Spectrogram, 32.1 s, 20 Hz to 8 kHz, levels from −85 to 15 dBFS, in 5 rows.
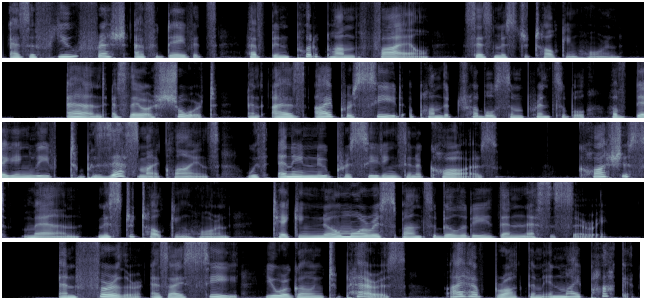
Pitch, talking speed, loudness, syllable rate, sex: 190 Hz, 125 wpm, -19 LUFS, 4.1 syllables/s, female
